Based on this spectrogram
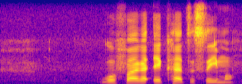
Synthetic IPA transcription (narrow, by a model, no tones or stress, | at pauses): k̬ufak̬aʔɛkʰat͡sʰisiːmɔ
